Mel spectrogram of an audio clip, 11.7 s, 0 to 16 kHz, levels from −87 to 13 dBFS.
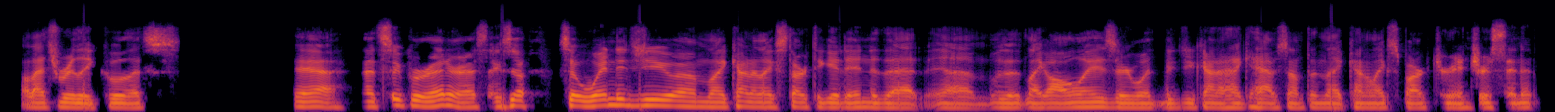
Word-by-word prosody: Well, - - -2
that's 110 +2 +1
really 110 -3 +3
cool. 110 0 +1
That's 100 0 -2 0.8
yeah, 125 -3 +2 0.2
that's 125 -1 0
super 145 -5 +3
interesting. 120 -5 +2
So 145 +2 +1 0.2
so, 145 -2 +3
when 145 +4 +4
did 160 -2 +1
you, 150 -1 +3
um, 125 -2 0
like, 120 -2 0
kinda, 130 -3 +1
like, 115 -1 0
start 115 0 -1
to 115 - -3
get 110 0 0
into 110 0 0
that? 100 -1 0 0.2
Um, 95 -3 -3
was 105 -1 -1
it 105 - -5
like 100 -2 0
always 115 +2 +1
or 105 0 +2
what? 105 0 -2
Did 105 0 -5
you 105 -1 -4
kind 105 -1 +1
of 100 - 0
hack 105 -1 -1
have 105 -4 -1
something, 105 +1 -3
like, 100 -3 -2
kinda, 105 -1 -1
like, 100 0 -2
sparked 100 0 -2
your - - -1
interest 105 +2 0
in - - -1
it? 110 - -3
110 Hz, 230 wpm, -23 LUFS, 105-125 Hz, 0.8 s, when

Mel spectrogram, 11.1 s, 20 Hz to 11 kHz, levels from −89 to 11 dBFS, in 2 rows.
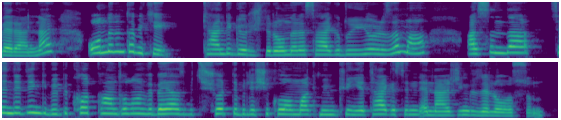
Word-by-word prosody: verenler. 200 - +1 0.3
Onların 405 +4 +3
tabii 400 -6 0
ki 265 -4 -5 0.3
kendi 275 0 -1
görüşleri, 235 -3 0
onlara 235 +2 +2
saygı 245 0 -2
duyuyoruz 265 +2 -3
ama 335 -3 -1 0.4
aslında 340 +4 +1 0.2
senin 330 -2 +3
dediğin 330 +1 +2
gibi 275 -4 -3
bir 310 - -7
kot 330 +2 0
pantolon 295 -1 +1
ve 280 -1 -3
beyaz 280 -1 +7
bir 260 - -11
tişörtle 285 +1 +1
bile 260 -1 -3
şık 270 +2 -6
olmak 255 -1 +2
mümkün, 245 0 -3
yeter 250 +2 +1
ki 255 - 0
senin 250 -1 -5
enerjin 215 +1 -1
güzel 205 -2 -1
olsun. 180 0 -4
265 Hz, 165 wpm, -24 LUFS, 245-300 Hz, 0.4 s, beyaz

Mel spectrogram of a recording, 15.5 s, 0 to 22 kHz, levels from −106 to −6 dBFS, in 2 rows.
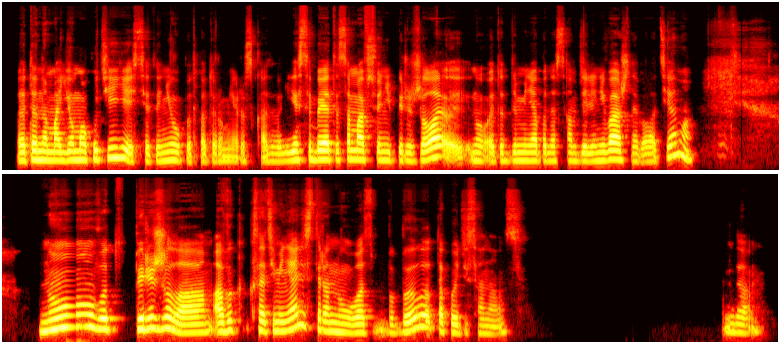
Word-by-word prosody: Это 160 +3 +2
на 170 -1 +2
моём 165 +1 +1
опыте 175 +4 -1
и - - +3
есть, 190 -9 -1
это 145 0 -6
не 160 +3 -3
опыт, 160 -1 -6
который - - -7
мне 75 0 -8
рассказывали. 145 - -9
Если 170 +2 -1
бы 180 - +2
я 180 - +10
это 175 -1 +1
сама 175 0 +2
всё 175 0 -7
не 165 -1 -4
пережила, 165 +7 +3
э, - - -2
ну, 155 -2 -5
это 150 +1 -5
для 155 +1 -7
меня 160 0 -2
бы, 155 - -5
на 155 - -6
самом 155 0 -10
деле, 150 0 -3
неважная 170 -1 +1
была 140 +1 -5
тема. 230 -4 -4 1.2
Но 255 +8 +4
вот 225 -1 +4 0.2
пережила. 220 -9 +4
А 175 - +4
вы, 195 +2 0
к 200 - -21
кстати, 190 -2 -2
меняли 220 +10 +1
страну, 185 - -2
у - - -4
вас 160 0 -1
б 200 -7 -12
был 190 - +1
такой 170 -3 -3
диссонанс? 150 +2 -12 2.0
Да. 155 - -8
170 Hz, 185 wpm, -23 LUFS, 155-190 Hz, 2.0 s, я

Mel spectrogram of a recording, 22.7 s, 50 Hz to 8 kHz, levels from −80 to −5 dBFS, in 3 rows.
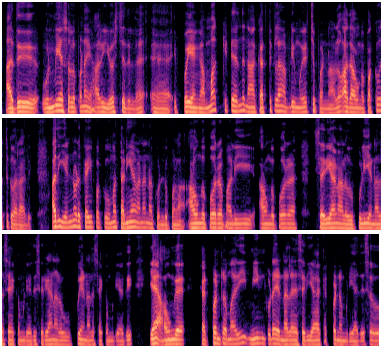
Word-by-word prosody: அது 110 +3 +5 0.5
உண்மைய 135 +7 +5
சொல்லப்போனா 130 +2 0
யாரும் 115 -1 0
யோசிச்சது 115 -3 -1
இல்ல. 95 +1 -6 0.5
அ - - -1 0.2
இப்ப 125 +4 +1
எங்க 110 -1 +1
அம்மாகிட்டேருந்து 150 - 0
நான் 115 -2 0
கத்துக்கலாம் 135 +4 0
அப்படி 120 +3 -2
முயற்சி 120 +1 -2
பண்ணாலும், 100 +5 -2
அது 115 -2 +3
அவங்க 105 -1 -1
பக்குவத்துக்கு 140 +1 -3
வராது. 90 -3 -4 0.5
அது 145 +1 +6 0.2
என்னோட 150 +2 +1
கை 135 -1 +4
பக்குவமா 125 +2 -2
தனியா 130 +5 +3
வேணா 130 0 -3
நான் 110 -1 -5
கொண்டு 100 -1 -3
போலாம். 100 -1 -3 0.2
அவங்க 120 0 +3
போடுற 120 -1 +3
மாரி, 115 0 -1 0.5
அவங்க 110 0 -1
போடுற 115 0 -1 0.6
சரியான 120 +1 +4
அளவு 105 -1 +1
புளி 120 0 +1
என்னால 110 0 0
சேர்க்க 105 -1 -2
முடியாது. 100 +1 -4
சரியான 110 +1 -1
அளவு 105 -1 -3
உப்பு 120 +5 -2
என்னால 105 -1 -3
சேர்க்க 100 -1 -6
முடியாது. 100 +2 -4 0.5
ஏன் 135 - +6
அவங்க 115 +2 +4 0.5
கட் 100 -4 -1
பண்ணுற 130 -2 +3
மாரி, 120 +3 -1 0.2
மீன் 135 +2 +1
கூட 120 0 0
என்னால 110 0 0 0.2
சரியா 105 +1 +1 0.2
கட் - - -13
பண்ண 105 -3 +1
முடியாது. 95 0 -4
ஸோ 105 - 0
115 Hz, 155 wpm, -22 LUFS, 105-125 Hz, 0.6 s, அது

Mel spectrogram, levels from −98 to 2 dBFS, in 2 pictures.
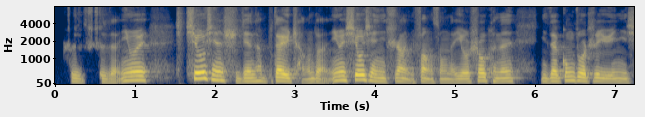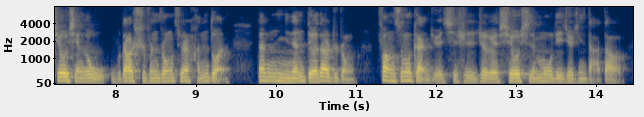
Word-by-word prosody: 是 120 -2 -5 0.3
是 - - -5
的。 105 0 -4
因 150 +4 +2
为 165 0 +6 0.5
休 230 +1 +9
闲 185 -7 +4
时 120 -7 -5
间 130 +2 +1
它 140 - -3
不 125 -1 -11
在 140 0 +7
于 130 - +7
长 115 -4 -7
短， - - -3
因 150 - +1
为 165 - +5
休 185 +4 +7
闲 140 -8 +1
是 130 +3 -5
让 125 -2 0
你 - - -10
放 120 -4 -2
松 105 +1 -8
的。 100 - -7
有 110 +1 0
时 115 +6 -3
候 145 - +6
可 140 -2 -6
能， 125 +1 -2 0.3
你 125 - -6
在 135 +2 +3
工 160 +5 0
作 150 -2 +5
之 135 0 -2
余， 120 -2 -2
你 115 -1 -5
休 150 +6 +2
闲 135 -3 -5
个 130 - -2
5- 115 -6 -5
5 110 +1 -14
到 135 0 +3
10 125 -2 -9
分 130 +1 -5
钟， 130 +1 -3
虽 140 +1 -4
然 140 - -5
很 130 0 -7
短， 140 - -3 0.4
但 155 -1 -1
你 - - -2
能 125 +3 -1
得 135 -1 +1
到 150 -1 +4
这 140 -1 -7
种 - - -9 0.3
放 150 - 0
松 160 +2 -2
感 90 - -2
觉， 90 +2 -9
其 100 +5 -12
实 120 -1 -9
这 125 +2 -5
个 115 0 -2
休 135 +4 0
息 135 -1 -9
的 125 - -5
目 130 0 -4
的 120 -1 -6
就 120 +2 -6
已 115 - -9
经 115 0 -10
达 - - -12
到 - - -7
了。 - - -19
130 Hz, 305 characters per minute, -20 LUFS, 120-145 Hz, 0.5 s, 休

